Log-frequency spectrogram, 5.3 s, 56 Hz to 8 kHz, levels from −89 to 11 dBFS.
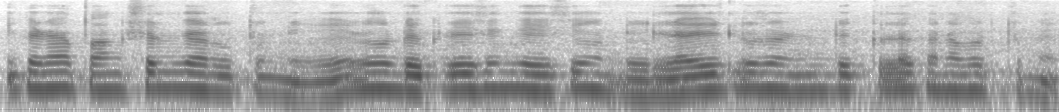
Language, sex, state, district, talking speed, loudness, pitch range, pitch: Telugu, male, Andhra Pradesh, Krishna, 135 wpm, -31 LUFS, 135-160 Hz, 150 Hz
